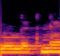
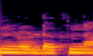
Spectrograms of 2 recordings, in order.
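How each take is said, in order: First: लुढ़कना as "lolakna"; l-like middle sound. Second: लुढ़कना as "lodakna", retroflex stop in the middle; hard ḍ sound. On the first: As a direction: glide through लुढ़कना with no hard ḍ. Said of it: "ऐसे वाला लुढ़कना है". (लुढ़कना में हल्का "ड़" बोलें) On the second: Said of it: "लुढ़कना होता है इस तरह से". (लुढ़कना में साफ़ "ड" बोलें) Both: Shown as a demonstration.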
